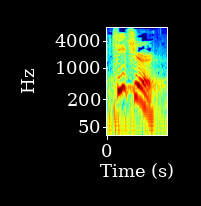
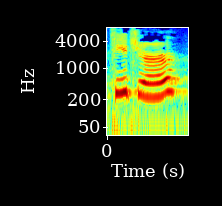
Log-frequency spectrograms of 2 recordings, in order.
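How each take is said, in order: First: It is said in a plain voice. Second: It is said in a whiny voice.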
